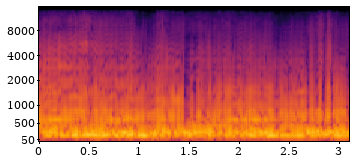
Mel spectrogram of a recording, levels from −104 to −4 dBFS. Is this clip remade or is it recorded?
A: remade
